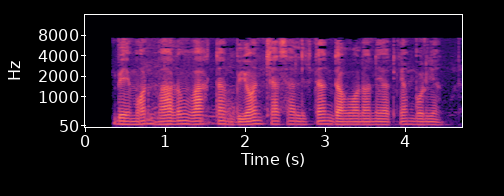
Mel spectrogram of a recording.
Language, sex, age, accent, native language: Uzbek, male, 18-24, Namangan, Uzbek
